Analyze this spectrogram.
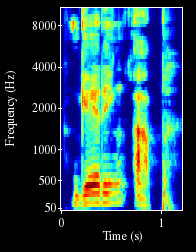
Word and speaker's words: getting up: up que significa levantándose la t del verbo Getting en inglés americano se suele pronunciar como r y la u de Up se pronuncia como a Getting up Getting up Y estos son los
